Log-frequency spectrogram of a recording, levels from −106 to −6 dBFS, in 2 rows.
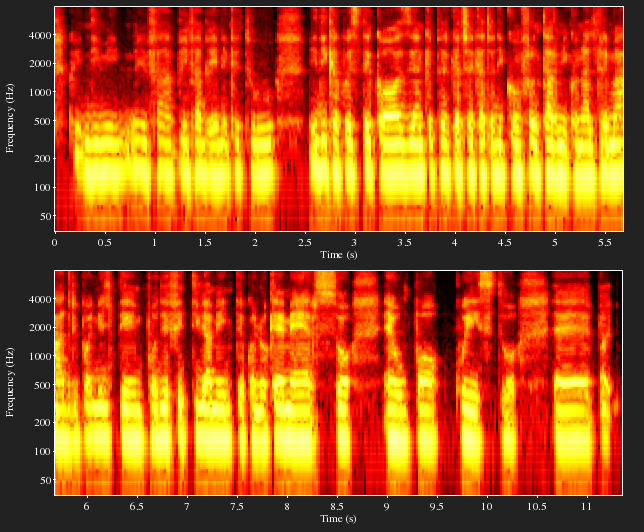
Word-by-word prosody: quindi 145 -9 -3
mi 145 0 -1
mi 150 0 -5
fa 140 -1 -4
mi 150 -2 -4
fa 145 +1 -2
bene 135 +1 -2
che 140 +2 -7
tu 140 0 -3 0.4
mi - - -3
dica 150 -1 +1
queste 145 +1 +1
cose, 140 0 +3
anche 140 +1 0
perché 145 -1 -1
ho - - +2
cercato 140 -2 0
di 140 0 0
confrontarmi 140 -1 0
con 130 +2 -2
altre 135 +2 -1
madri 135 -1 0
poi 140 +2 -5
nel 140 -1 -1
tempo 135 0 -1
ed 140 - 0
effettivamente 140 -1 +2
quello 130 -1 -1
che - - +2
è - - +7
emerso 135 0 +4 0.3
è 140 - 0
un 130 -1 +2
po' 130 0 -1
questo. 135 -1 +1 0.3
Ehm, 135 0 +1
poi - - -6
140 Hz, 195 wpm, -23 LUFS, 135-145 Hz, 0.4 s, è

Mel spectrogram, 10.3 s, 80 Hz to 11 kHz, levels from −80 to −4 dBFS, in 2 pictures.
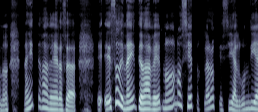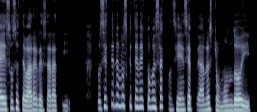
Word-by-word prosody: ¿no?, 150 +3 -3 0.3
nadie 195 - -1
te 245 - -8
va 220 -1 +1
a - - 0
ver, 170 -2 +3
o 160 - +2
sea, 140 -5 +3 0.4
e 440 - -7
eso 370 -3 +4
de 260 - +6
nadie 195 +7 +6
te 220 -7 +6
va 180 +1 +7
a - - +3
ver. 170 +4 +3
No, 215 +6 -1
no 325 -2 -2
es 255 - -2
cierto, 260 -9 -2
claro 195 +8 -2
que 160 - -13
sí, 180 +5 -3
algún 160 +5 -2
día 185 -3 +4
eso 175 +4 0
se 205 0 -3
te 165 -3 -3
va 135 -1 +4
a - - +3
regresar 145 -3 -3
a 145 - -2
ti. 140 -1 -17 0.5
Entonces, 200 +5 -4
sí - - -15
tenemos 285 -3 -4
que 265 - -9
tener 245 -1 -2
como 235 -1 -4
esa 255 +3 -2
conciencia, 160 0 -4
cuidar 150 -3 -6
nuestro 170 -3 -3
mundo 145 +4 +1
y 135 -4 -2
175 Hz, 260 wpm, -25 LUFS, 155-230 Hz, 0.5 s, va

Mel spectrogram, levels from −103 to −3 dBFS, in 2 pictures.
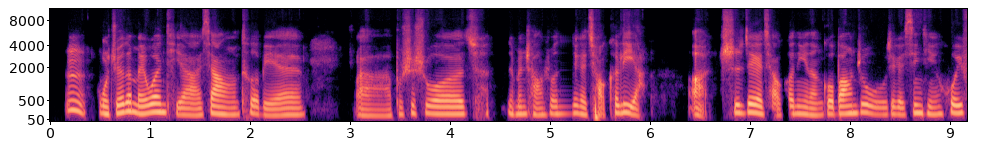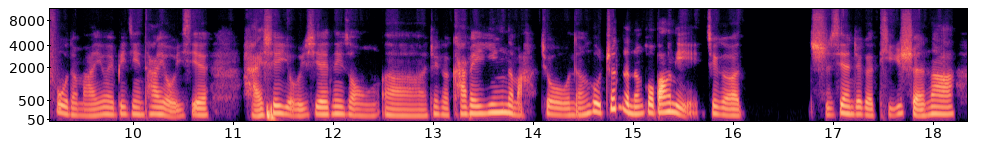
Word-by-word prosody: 嗯， 250 -6 0
我 175 -2 +1
觉 190 +5 +3
得 225 - +5
没 180 -4 +3
问 210 +1 +6
题 160 -6 -4
啊。 145 -1 0
像 160 -2 +2
特 170 +1 -2
别 150 +1 -1 0.5
啊， 135 -2 -5
不 160 - -9
是 185 - -3
说 165 -1 +2
常 165 - -9 0.2
人 175 - -5
们 170 - -1
常 150 -3 -4
说 170 - -3
的 170 - -6
那 185 - -1
个 160 - 0
巧 - - 0
克 190 - -2
力 190 -4 +3
啊， - - -3 0.4
啊， - - 0
吃 195 - +1
这 205 +2 +4
个 185 - +6
巧 - - -4
克 180 - -3
力 175 -1 -1
能 145 -1 -2
够 165 +3 +1
帮 175 +2 +4
助 170 -6 0
这 165 - -4
个 160 - -1
心 190 +5 0
情 170 -2 -4
恢 190 +1 +2
复 185 -3 -1
的 145 -2 -5
嘛， 135 0 -5
因 155 +3 -3
为 160 - -1
毕 165 +2 -4
竟 160 -1 -4
它 165 +1 -1
有 130 -8 0
一 125 - -6
些 145 +2 0 0.3
还 125 +2 -1
是 170 +4 +4
有 155 -5 -2
一 135 - -4
些 160 +2 +2
那 170 +1 -1
种， 135 -4 -5
呃， 135 -2 -4
这 170 - -4
个 155 - -4
咖 170 +3 0
啡 175 -1 +3
因 200 +2 +3
的 185 - +3
嘛， 155 - -4 0.2
就 150 -4 -1
能 150 +4 -2
够 210 0 +5
真 285 +7 +3
的 210 - +3
能 170 0 +1
够 195 - +4
帮 210 +3 +7
你 190 +1 -1
这 175 -1 -2
个 140 -3 +1 0.7
实 150 - -2
现 170 +3 +2
这 165 0 0
个 145 -2 0
提 145 +4 -7
神 135 -5 +2
啊， 170 -1 +3
165 Hz, 285 characters per minute, -24 LUFS, 150-180 Hz, 0.7 s, 帮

